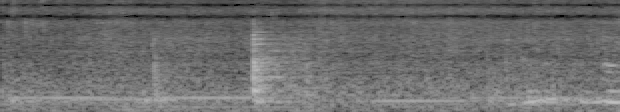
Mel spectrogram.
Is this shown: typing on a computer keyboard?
no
